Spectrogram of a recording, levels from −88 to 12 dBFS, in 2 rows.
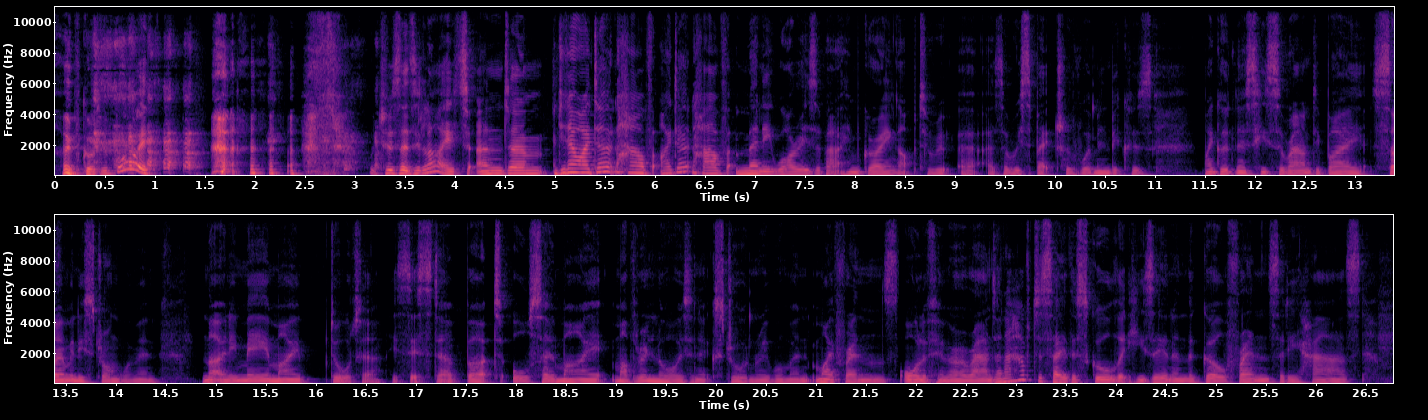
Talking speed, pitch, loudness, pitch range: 180 wpm, 125 Hz, -32 LUFS, 115-170 Hz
